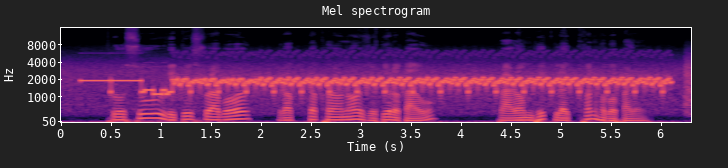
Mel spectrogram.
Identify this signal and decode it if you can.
SSTV (slow-scan television), Scottie S2, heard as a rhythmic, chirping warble, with radio hiss, a squelch burst at the end and speech in Assamese.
